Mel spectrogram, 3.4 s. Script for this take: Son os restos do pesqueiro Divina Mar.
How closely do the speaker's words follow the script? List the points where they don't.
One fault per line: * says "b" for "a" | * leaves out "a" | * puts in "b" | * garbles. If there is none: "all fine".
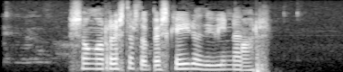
all fine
